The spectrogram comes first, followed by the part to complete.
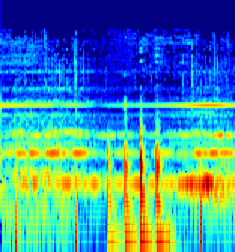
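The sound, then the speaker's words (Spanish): Knocking on a wooden bedroom door: a few single raps, then a quick cluster of four firm knocks, followed by one last tap. Fairly loud, with a steady low hum underneath and no voices. “Sabía que no había nadie en la habitación, pero quizá por educación o por temor o por cerciorarme, llamé a la puerta.”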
